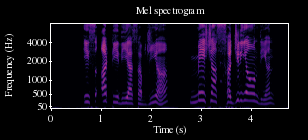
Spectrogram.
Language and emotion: Dogri, happy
